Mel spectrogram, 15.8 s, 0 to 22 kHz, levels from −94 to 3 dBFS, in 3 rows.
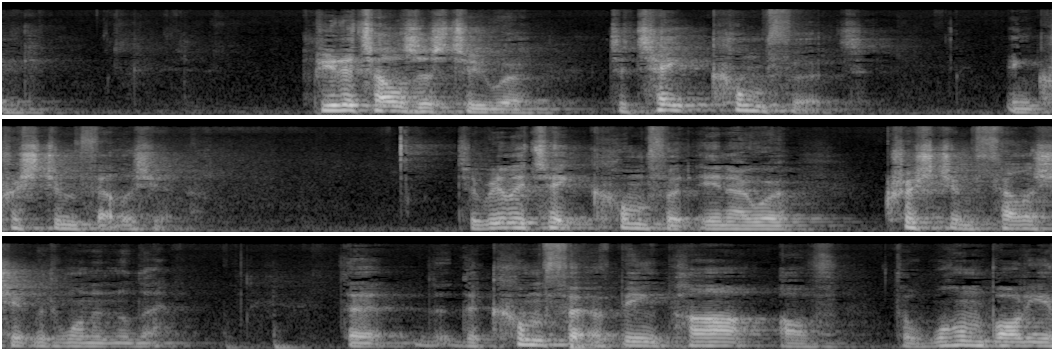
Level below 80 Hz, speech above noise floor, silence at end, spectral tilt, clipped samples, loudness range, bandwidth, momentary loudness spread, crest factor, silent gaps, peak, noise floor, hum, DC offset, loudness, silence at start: -60 dBFS; 33 dB; 0 s; -3 dB/octave; under 0.1%; 6 LU; 16.5 kHz; 19 LU; 22 dB; none; -8 dBFS; -63 dBFS; none; under 0.1%; -29 LUFS; 0 s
